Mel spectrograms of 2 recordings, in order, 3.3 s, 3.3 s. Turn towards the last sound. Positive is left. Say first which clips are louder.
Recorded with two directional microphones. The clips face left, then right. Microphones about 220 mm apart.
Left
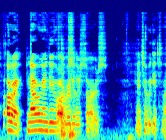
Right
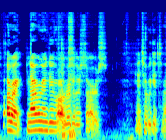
# left 1 dB
turn(degrees=0)  # may be behind; listen again after turning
